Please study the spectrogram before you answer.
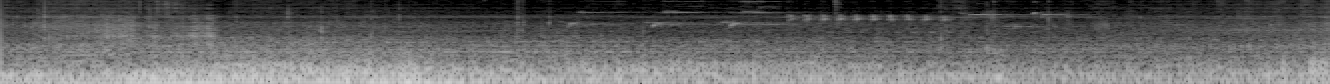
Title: Rough idle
